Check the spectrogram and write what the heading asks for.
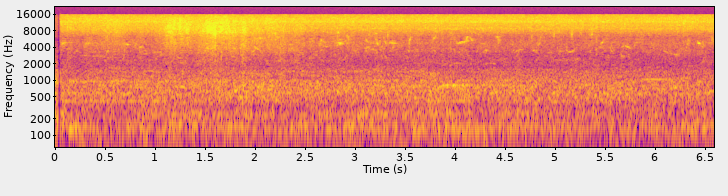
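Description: Near silence: faint outdoor background with a few brief, faint bird chirps in the second half.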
